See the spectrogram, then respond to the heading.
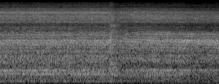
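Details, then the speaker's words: Bench grinder in shop, recorded with remote mic: harsh, steady, high-pitched rasping roar, one of the noisiest in the shop; noisy running, owner suspects bearings and may replace them. "this is probably one of the noisiest buggers I've got in the shop"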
